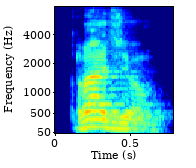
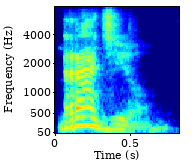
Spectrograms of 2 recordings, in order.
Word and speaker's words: Raggio: ¿Cómo se pronuncia tu apellido? Rayo. Rayo. Ajá. Ese es Como Roberto Baggio, pero con R.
